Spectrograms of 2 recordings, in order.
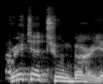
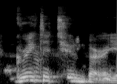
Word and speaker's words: Greta Thunberg: And the whole time, this woman decided that she was going to pronounce Greta Thunberg the right way, as if she was where Greta Thunberg is from. And so the whole time she was going, Greta Thunberg, yeah? Greta Thunberg, yeah? And I was like, man, NPR, they get really like cocky.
